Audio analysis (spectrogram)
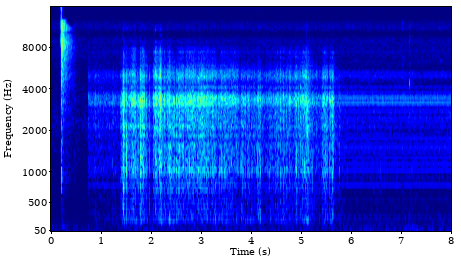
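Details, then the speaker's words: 1952 Wards Airline AM tube radio after swapping in a new RCA 50C5 tube: steady hum with harsh crackling static and sharp pops, not caused by the 50C5 or capacitors. "So, the problem was not the 50C5. You hear the popping and the crackling that this thing is doing? It's been doing that the whole time."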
